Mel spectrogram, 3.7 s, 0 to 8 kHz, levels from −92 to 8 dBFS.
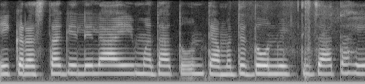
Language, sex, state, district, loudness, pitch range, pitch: Marathi, female, Maharashtra, Pune, -15 LUFS, 255-265 Hz, 265 Hz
